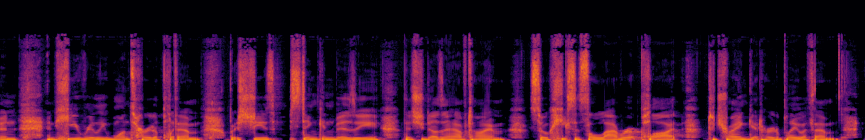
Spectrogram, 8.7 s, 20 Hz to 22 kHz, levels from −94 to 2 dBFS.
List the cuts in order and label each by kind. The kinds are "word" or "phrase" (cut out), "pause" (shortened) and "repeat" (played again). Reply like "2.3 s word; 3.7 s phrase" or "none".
1.7 s word; 2.9 s word; 5.6 s word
